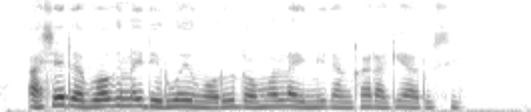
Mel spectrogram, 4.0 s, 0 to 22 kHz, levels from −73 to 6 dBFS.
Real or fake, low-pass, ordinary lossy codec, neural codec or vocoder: real; none; none; none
